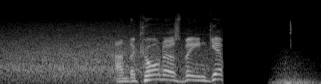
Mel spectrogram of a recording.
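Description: A stadium crowd roars loudly.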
